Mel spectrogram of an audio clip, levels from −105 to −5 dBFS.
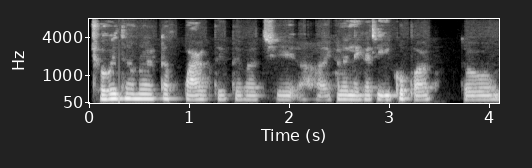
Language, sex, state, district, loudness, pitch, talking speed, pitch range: Bengali, male, West Bengal, Kolkata, -20 LUFS, 145 Hz, 205 wpm, 140-160 Hz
